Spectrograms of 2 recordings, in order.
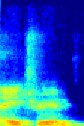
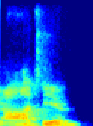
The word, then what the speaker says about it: Artium: you you pronounced the atrium I think 95% people that see it always say Atrium it's actually artium artium yeah so when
